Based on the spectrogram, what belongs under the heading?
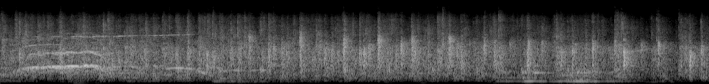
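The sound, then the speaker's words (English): An audience at a live storytelling event applauds the storytellers steadily for several seconds, with dense overlapping claps and a few whistles and cheers rising near the start. “Can we hear some clapping?”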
